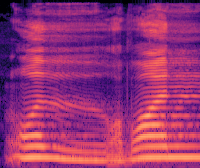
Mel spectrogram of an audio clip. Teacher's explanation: Huruf ra dibunyikan secara tafkhim karena harokatnya di atas yaitu fathah tanwin. Cara bacanya tebal. Ran. Ran ada hukum tajwid namanya izhar halqi karena ada tanwin fathah menghadapi huruf halqi atau huruf tenggorokan yaitu hamzah, maka tanwin dibaca n jelas.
